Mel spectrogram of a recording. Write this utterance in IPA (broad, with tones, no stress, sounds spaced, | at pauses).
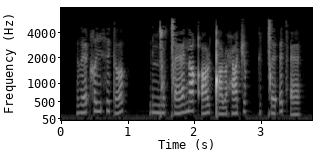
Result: ð ɛː˩˥ ʔ χ iː˧ h ɪ˥˩ t ʌ˩˥ | ɾ ɪ˧ ŋ͡ǀ u˩˥ ǀ æː˩˥ n ʌː˥ qʼ ɑ˩˥ ɹ ǃ ɑ˩ ɹ ħ ɑ˩˥ t͡ʃ ʌ˥˩ kː ɪ˧ ǀ ɛ˩˥ ʔ ɛ˥ t͡sʼ æ˩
